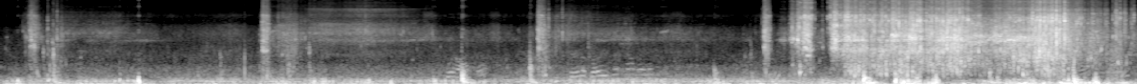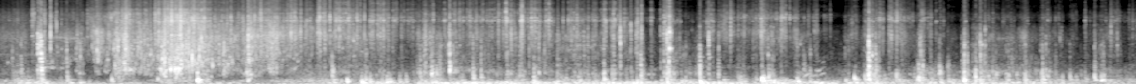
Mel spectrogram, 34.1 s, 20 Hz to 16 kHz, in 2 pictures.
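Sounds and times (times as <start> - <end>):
wind rumble on microphone: 0.0 - 34.0
water splashing and sloshing: 0.3 - 1.5, 3.2 - 4.8, 11.4 - 34.0.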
